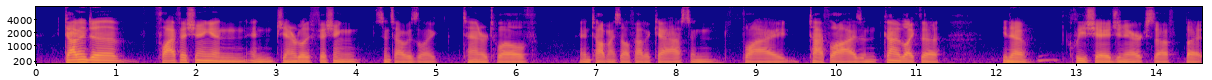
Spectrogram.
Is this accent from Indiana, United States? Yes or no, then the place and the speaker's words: no; Atlanta, Georgia, United States; all my friends, I grew up in Atlanta and I spent a lot of my time in Florida, but in Atlanta, all my bass fishing buddies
